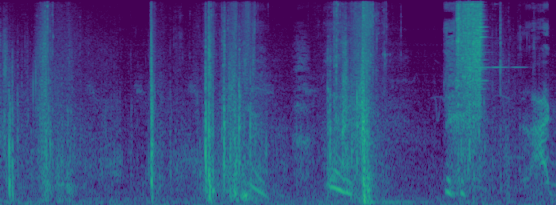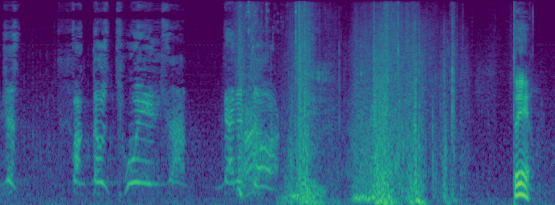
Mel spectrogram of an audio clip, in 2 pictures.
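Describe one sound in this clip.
A man snarls and struggles in a scuffle.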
